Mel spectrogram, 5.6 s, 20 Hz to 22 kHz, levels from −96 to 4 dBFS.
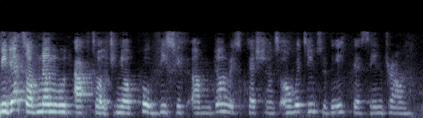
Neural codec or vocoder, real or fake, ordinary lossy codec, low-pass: codec, 16 kHz, 1.1 kbps, Voila-Tokenizer; fake; MP3, 48 kbps; 7.2 kHz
